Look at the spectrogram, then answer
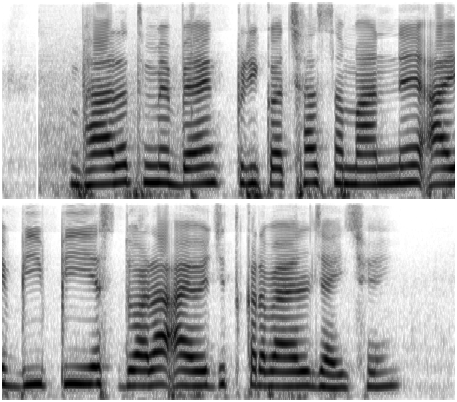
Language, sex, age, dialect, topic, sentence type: Magahi, female, 25-30, Western, banking, statement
